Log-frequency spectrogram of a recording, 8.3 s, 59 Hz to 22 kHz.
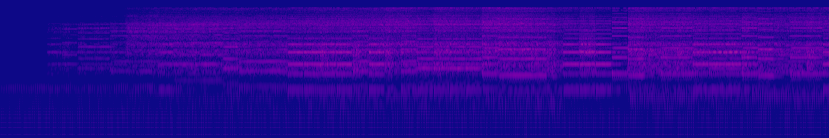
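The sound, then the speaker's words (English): A phone ringtone, an 8-bit version of a theme song from the first season of Jujutsu Kaisen, plays a bright electronic melody of quick sustained notes that starts after a brief silence and stays loud and steady over a low constant hum. “Let me put it on a ring.”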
